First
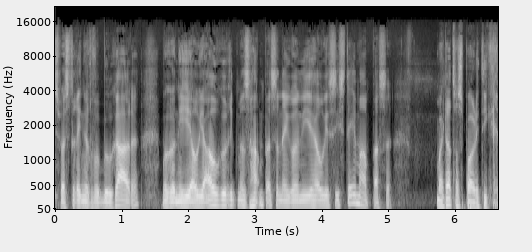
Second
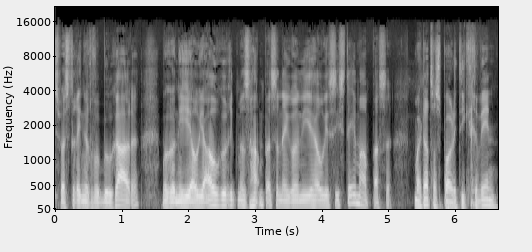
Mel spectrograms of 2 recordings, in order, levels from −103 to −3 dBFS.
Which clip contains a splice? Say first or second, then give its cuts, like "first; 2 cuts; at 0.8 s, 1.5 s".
second; 1 cut; at 5.3 s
